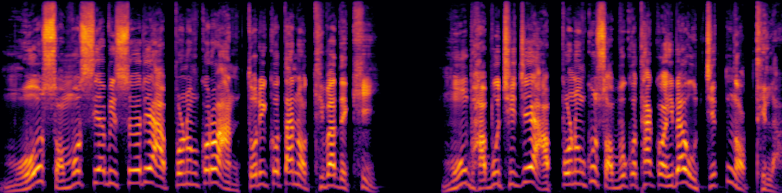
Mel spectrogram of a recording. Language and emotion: Odia, disgusted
